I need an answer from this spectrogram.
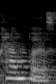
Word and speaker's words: campus: Number 11, the stress in the word campus falls on the second syllable.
